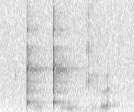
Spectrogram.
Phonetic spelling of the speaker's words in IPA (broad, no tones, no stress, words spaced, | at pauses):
ǃʼo̤ǃʼo̤wo̤ɡʲa̤l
